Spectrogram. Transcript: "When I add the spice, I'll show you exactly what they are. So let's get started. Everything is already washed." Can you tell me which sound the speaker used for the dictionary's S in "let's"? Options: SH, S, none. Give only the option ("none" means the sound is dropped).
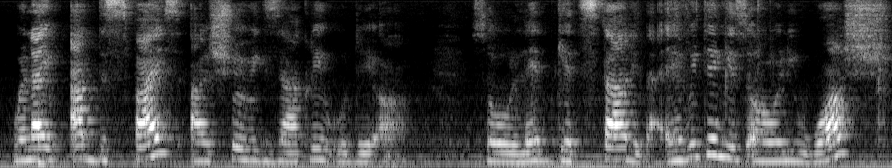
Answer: none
